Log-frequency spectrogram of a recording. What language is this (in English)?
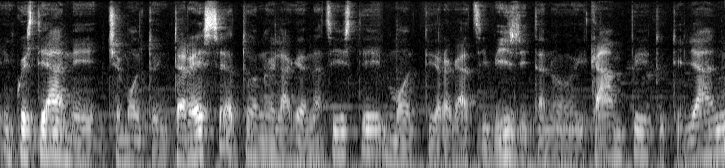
Italian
